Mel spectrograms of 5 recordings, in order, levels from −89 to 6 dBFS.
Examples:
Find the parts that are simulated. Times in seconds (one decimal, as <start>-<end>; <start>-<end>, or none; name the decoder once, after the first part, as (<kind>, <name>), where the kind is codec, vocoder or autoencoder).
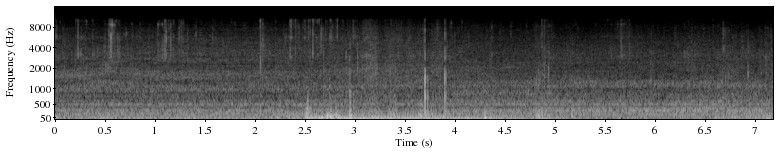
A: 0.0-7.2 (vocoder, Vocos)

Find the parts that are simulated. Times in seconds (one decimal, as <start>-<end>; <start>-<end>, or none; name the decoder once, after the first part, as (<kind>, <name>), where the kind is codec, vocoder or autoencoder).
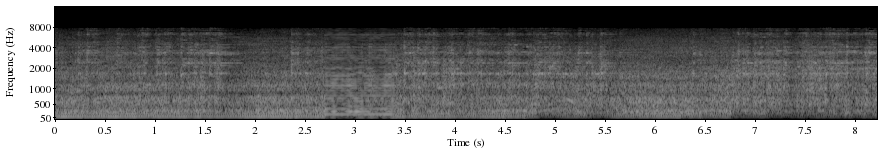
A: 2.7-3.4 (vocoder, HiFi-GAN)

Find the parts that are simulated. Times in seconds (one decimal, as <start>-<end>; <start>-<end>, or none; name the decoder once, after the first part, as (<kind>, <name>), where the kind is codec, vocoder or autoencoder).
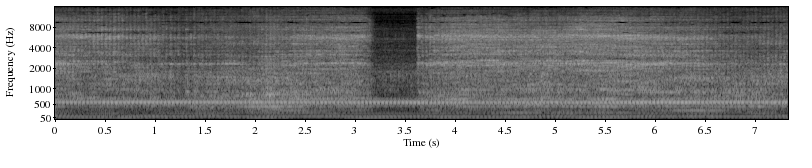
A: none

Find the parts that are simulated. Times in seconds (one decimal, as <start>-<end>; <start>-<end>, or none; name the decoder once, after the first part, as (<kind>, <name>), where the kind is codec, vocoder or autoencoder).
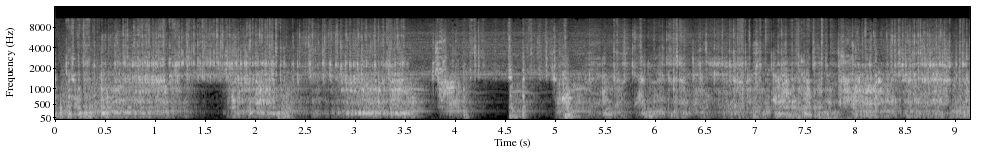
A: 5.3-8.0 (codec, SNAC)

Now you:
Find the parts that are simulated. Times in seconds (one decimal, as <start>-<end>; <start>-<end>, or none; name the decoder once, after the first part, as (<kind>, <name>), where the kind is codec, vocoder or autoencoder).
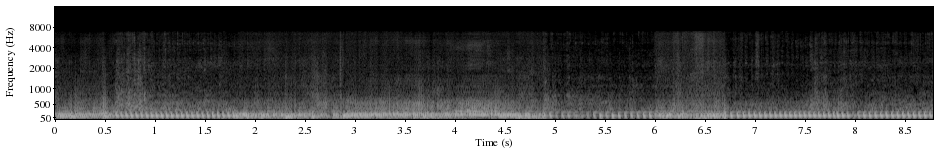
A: 0.0-0.6 (codec, ZipCodec); 1.8-4.9; 6.0-6.7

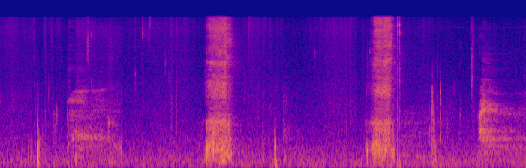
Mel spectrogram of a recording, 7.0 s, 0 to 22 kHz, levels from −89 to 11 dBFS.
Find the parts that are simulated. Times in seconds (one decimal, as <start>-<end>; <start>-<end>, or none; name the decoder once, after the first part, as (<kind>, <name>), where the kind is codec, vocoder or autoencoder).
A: 0.4-4.6 (vocoder, BigVGAN v2)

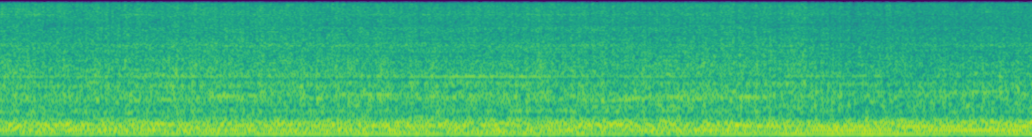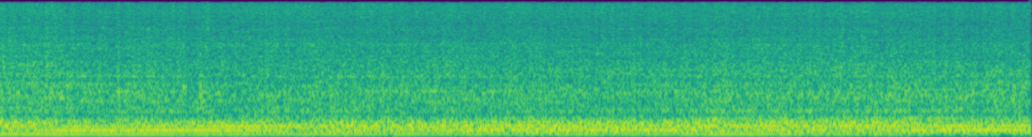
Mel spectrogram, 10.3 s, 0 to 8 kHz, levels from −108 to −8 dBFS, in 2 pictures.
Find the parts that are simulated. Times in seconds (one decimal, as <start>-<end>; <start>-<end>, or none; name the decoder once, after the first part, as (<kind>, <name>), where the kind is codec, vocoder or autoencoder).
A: 6.7-7.9 (vocoder, BigVGAN v2)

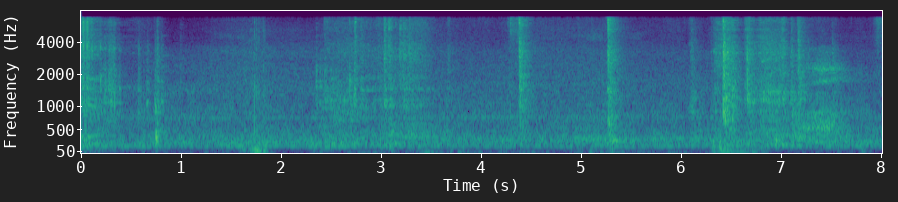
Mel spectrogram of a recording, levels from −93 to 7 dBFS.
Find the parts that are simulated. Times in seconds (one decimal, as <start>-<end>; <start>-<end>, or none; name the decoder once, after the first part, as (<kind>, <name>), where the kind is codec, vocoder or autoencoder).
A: 0.0-0.6 (codec, SNAC); 6.5-7.1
